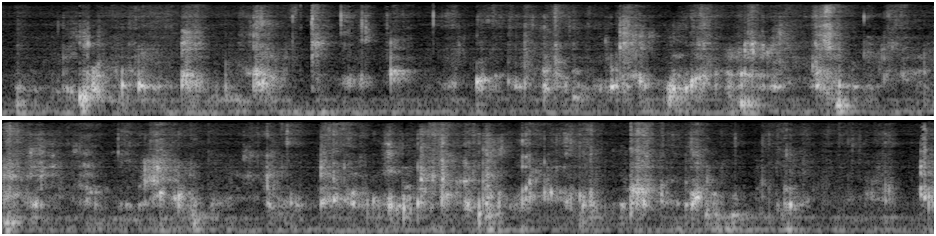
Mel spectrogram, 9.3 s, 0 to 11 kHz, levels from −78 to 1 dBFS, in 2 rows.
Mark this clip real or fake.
fake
